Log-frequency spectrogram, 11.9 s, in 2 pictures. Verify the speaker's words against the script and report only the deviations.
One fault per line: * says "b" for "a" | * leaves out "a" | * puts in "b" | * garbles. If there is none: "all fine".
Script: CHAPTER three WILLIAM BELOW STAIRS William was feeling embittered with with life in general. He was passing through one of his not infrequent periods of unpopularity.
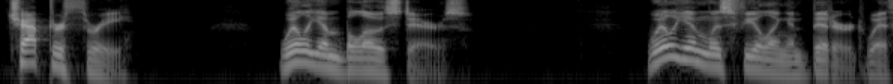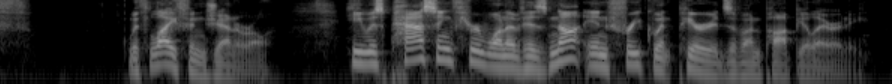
all fine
